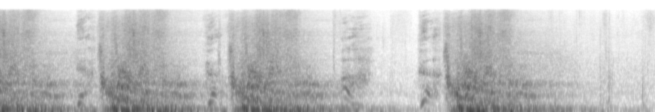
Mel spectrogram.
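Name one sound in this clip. Loud rushing whooshes sweep past in bursts.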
